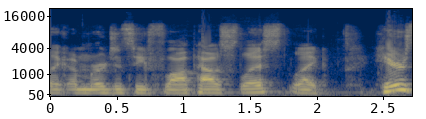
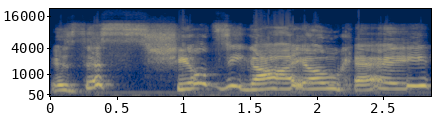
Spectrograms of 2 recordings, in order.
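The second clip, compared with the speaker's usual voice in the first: put-on old woman voice, higher; 13 semitones higher than usual. Retelling a phone call from the grandma, imitating the grandma's voice. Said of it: "that impersonation".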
